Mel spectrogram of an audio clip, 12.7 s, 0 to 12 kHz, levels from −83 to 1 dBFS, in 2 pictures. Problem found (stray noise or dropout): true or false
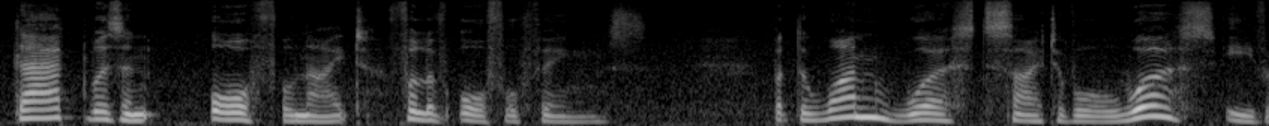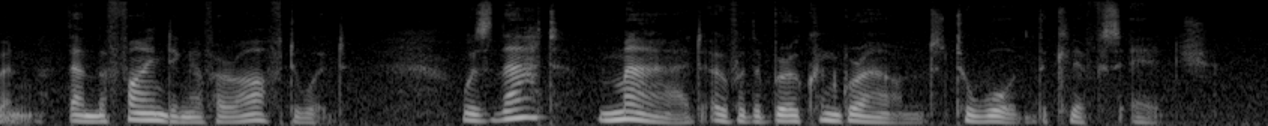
true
